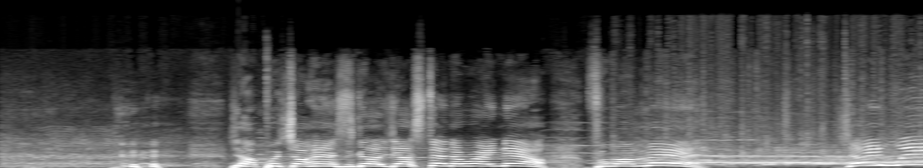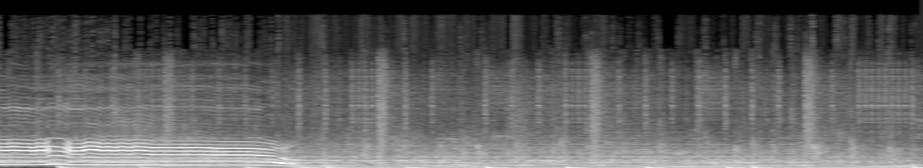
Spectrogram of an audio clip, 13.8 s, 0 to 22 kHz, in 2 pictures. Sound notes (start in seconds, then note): 0.0 audience laughs; 5.2 audience cheering; 10.1 hip hop music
